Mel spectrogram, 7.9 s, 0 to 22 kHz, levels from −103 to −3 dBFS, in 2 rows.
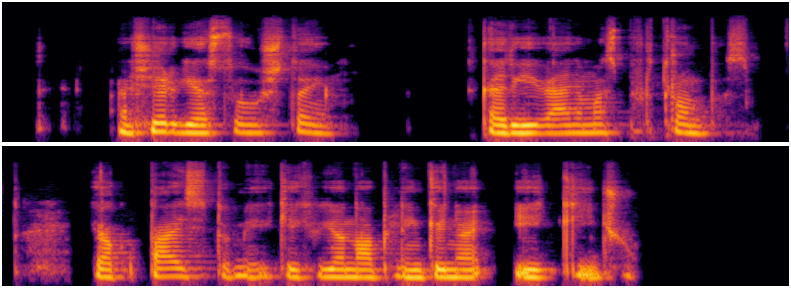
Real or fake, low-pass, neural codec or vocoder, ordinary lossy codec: real; 14.4 kHz; none; Opus, 64 kbps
